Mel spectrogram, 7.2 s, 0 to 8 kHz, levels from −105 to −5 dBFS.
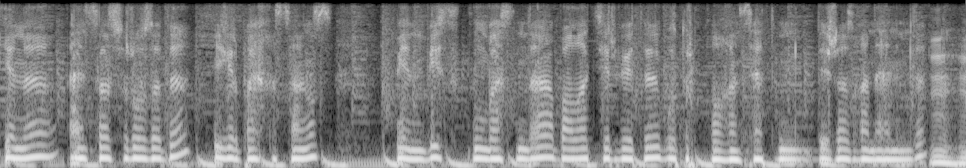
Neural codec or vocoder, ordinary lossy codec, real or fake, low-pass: none; none; real; 7.2 kHz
